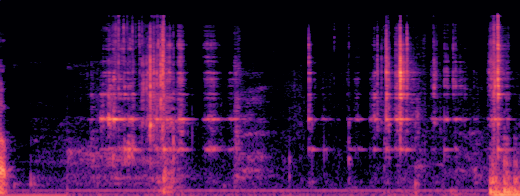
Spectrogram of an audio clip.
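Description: Metal engine parts clink lightly as they are handled.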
